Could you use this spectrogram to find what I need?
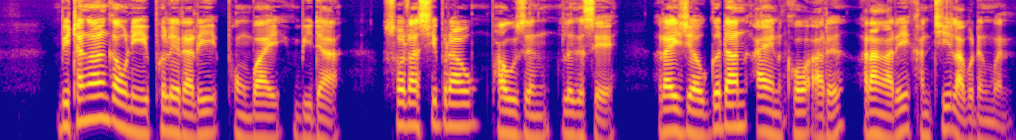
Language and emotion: Bodo, neutral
